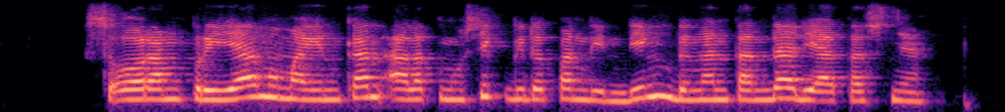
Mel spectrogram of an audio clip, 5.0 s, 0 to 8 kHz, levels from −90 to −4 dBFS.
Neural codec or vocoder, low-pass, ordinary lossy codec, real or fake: none; 7.2 kHz; Opus, 32 kbps; real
